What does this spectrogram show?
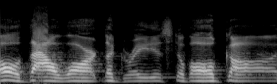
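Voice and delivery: deep, booming, put-on preacher voice. Retelling a fancy prayer of thanks to god, in a put-on preacher voice. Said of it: "you get your preacher voice on".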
